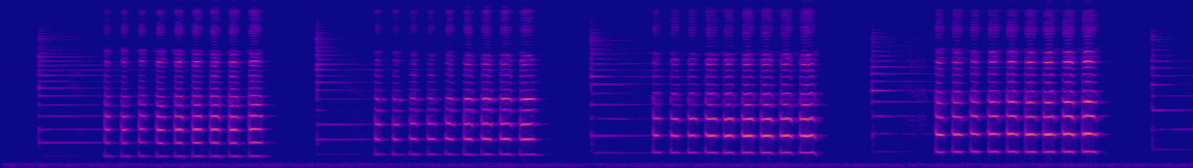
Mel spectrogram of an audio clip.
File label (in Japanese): 「ハ」ボリュームコントロール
